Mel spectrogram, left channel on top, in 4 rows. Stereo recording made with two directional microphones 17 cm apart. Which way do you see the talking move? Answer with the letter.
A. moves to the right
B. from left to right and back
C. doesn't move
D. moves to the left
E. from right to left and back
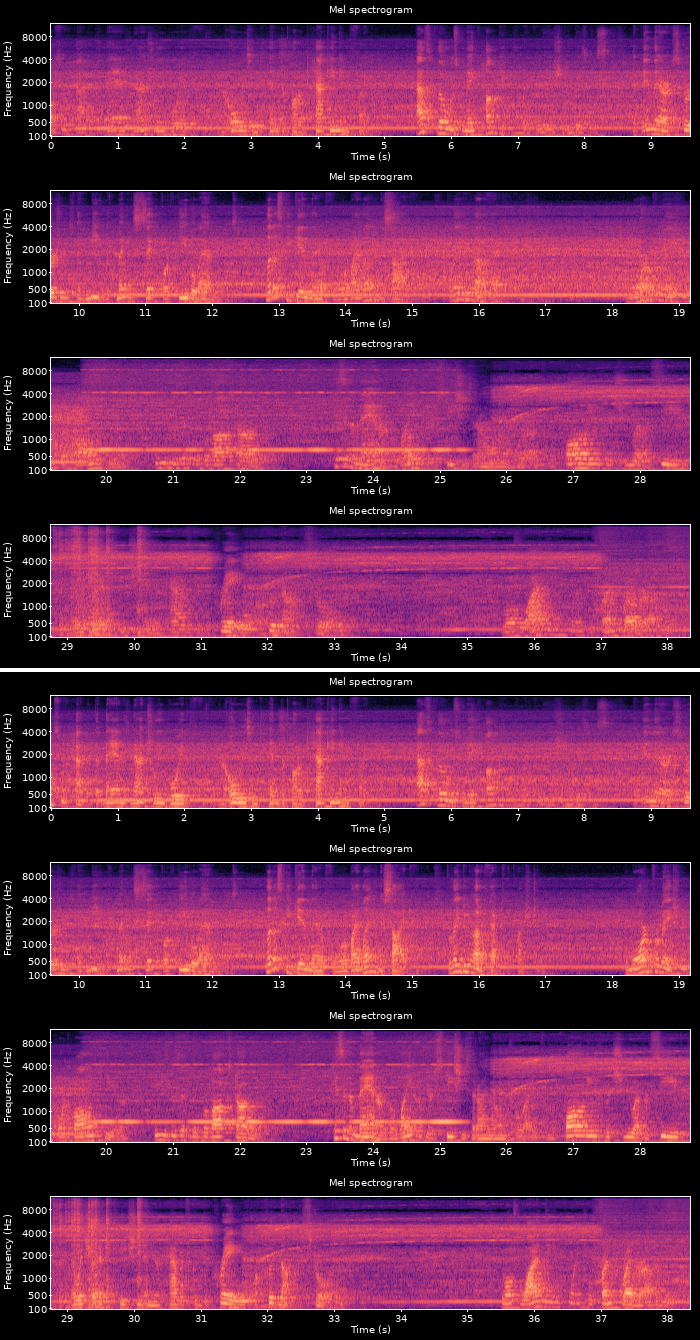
E.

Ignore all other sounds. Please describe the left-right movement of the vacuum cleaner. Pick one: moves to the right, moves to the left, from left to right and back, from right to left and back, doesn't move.
from right to left and back.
